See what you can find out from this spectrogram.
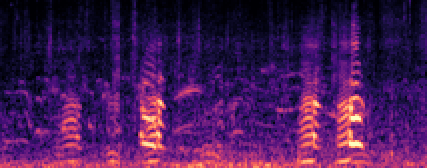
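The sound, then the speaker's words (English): Waterbirds honk and call in a few loud, nasal bursts, some overlapping, spaced irregularly over about three seconds against a steady outdoor background hum. “You can come down, sometimes see birds hunting fish on the side.”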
